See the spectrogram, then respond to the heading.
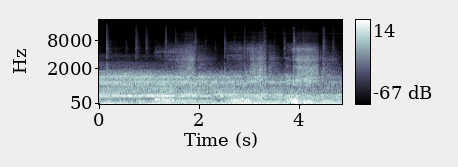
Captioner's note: bear grunting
